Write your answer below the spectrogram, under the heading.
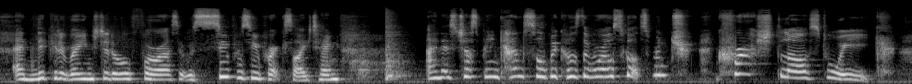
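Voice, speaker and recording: With music playing behind her, a woman speaks in a high voice whose pitch swings very widely. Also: moderate pace. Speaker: chateau owner vlogger. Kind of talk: casual vlog chat. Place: home room. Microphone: phone near.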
